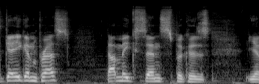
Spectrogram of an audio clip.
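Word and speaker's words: Gegenpress: me in the comments cuz I called it GJ press like alarm me a it that's that's the English pronunciation GJ press but I've never actually heard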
